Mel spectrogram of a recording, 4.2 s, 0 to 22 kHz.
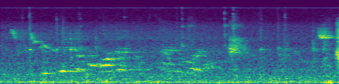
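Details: A black chestnut-bellied seed finch (Trini bullfinch), recorded 15 March 2020, sings a quiet phrase of slurred, sweet whistles stepping downward in pitch over a faint room hum.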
